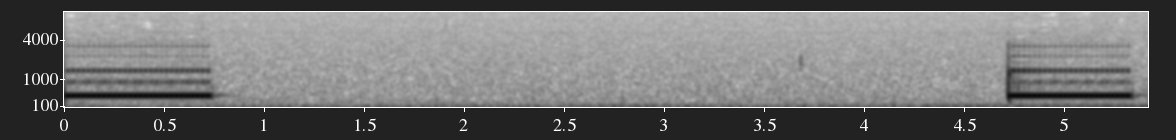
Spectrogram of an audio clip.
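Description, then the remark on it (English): A steady electronic ringback tone sounds twice from a phone earpiece, each burst under a second long, separated by a long quiet gap with faint low hum underneath. “Come on, answer, baby. Come on.”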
